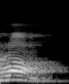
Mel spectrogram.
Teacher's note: را کو پر پڑھیں یعنی موٹا پڑھیں کیونکہ را پر زبر ہے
